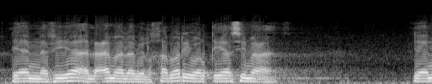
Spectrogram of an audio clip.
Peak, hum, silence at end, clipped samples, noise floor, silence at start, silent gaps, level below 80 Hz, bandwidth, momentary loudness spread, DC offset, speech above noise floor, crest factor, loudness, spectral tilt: 0 dBFS; none; 0 s; 3%; -32 dBFS; 0 s; none; -32 dBFS; 7.8 kHz; 9 LU; 0.7%; 24 dB; 10 dB; -8 LUFS; -7 dB/octave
